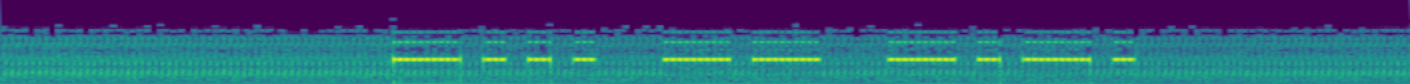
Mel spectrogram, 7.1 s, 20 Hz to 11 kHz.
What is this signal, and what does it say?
Morse code, heard as a keyed tone, about 11 wpm, 1000 Hz. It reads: BMC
